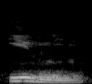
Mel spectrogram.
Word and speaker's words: evening: Then the other one is evening. How to take evening classes. Yes, no evening, it's only two sounds.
